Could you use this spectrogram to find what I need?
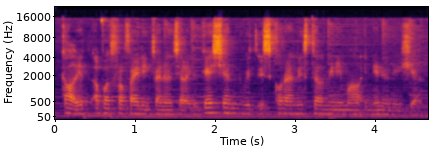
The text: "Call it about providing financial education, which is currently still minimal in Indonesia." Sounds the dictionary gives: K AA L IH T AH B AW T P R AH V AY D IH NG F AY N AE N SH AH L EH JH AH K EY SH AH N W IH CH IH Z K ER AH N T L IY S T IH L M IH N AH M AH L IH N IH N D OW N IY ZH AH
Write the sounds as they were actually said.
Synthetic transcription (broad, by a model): K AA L IH T AH B AW T P R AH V AY D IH NG F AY N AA N S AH L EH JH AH K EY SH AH N W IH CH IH S K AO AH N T L IY S T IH L M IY N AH M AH L IH N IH N D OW N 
